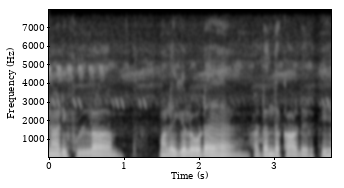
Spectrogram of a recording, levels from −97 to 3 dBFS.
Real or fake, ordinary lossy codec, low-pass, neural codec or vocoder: real; none; none; none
